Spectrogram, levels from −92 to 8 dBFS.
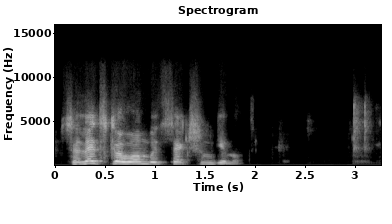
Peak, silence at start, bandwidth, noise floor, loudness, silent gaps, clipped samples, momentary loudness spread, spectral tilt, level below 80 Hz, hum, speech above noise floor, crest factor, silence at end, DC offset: -4 dBFS; 0.1 s; 8.8 kHz; -74 dBFS; -20 LUFS; none; under 0.1%; 23 LU; -4 dB/octave; -74 dBFS; none; 54 dB; 20 dB; 0.15 s; under 0.1%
